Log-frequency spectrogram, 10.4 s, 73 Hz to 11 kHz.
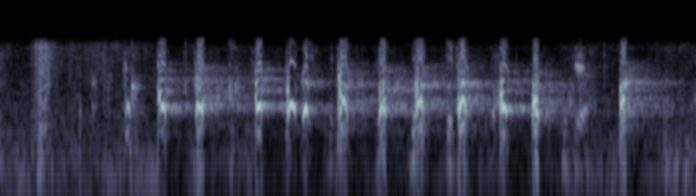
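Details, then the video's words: A dog barking during bark and hold training with an automatic out, recorded on a phone on 10/15/11: loud, harmonic barks repeated at an irregular pace, roughly fourteen in ten seconds, with a person's voice between. "bark and hold/automatic out"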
